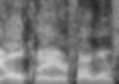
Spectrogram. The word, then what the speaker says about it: Eau Claire: They pronounce it as Eau Claire. I don't like it. That's what I'm saying. I don't like it. Right. This is my town. Right. And I'll say all Claire if I want to say all Claire, all right?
